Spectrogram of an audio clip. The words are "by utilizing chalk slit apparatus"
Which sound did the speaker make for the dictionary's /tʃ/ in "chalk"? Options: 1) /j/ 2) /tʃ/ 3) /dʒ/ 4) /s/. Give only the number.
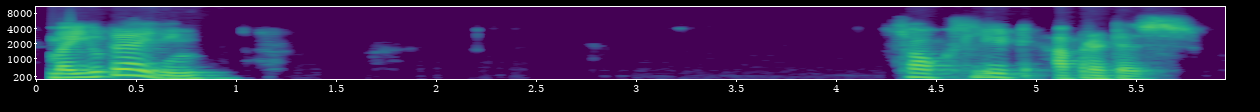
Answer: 4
